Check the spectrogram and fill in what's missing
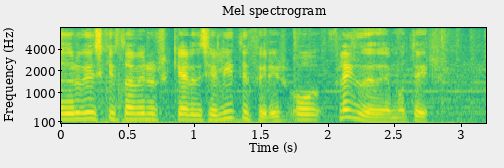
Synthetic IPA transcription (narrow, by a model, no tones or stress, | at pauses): ðʏɾvɪðscɪft̪avɪnːʏɾ̥cɛɾðɪsjɛɣliːt̪ɪfɪɾɪɾɔɣfleɣðɪðɛmat̪ɪɾ̥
